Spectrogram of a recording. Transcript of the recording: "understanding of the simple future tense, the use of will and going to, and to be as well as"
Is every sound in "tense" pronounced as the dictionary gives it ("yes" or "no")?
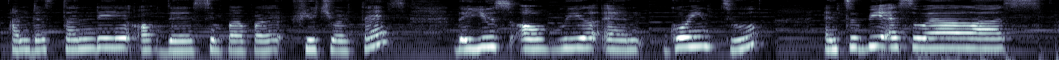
no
